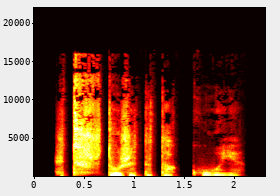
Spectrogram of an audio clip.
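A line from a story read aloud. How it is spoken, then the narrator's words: Whispered. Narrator (Russian): прошептала Устинья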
